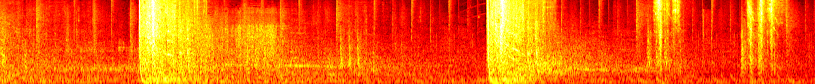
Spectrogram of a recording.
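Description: AK rifle fire in the video game Generation Zero cracks out in two loud bursts several seconds apart, each a sharp blast with a ringing tail, followed by a few fainter shots.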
